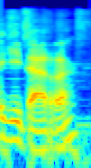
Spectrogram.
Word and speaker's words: chitarra: Se escribe chitarra, pero me dijeron que se pronuncia guitarra.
